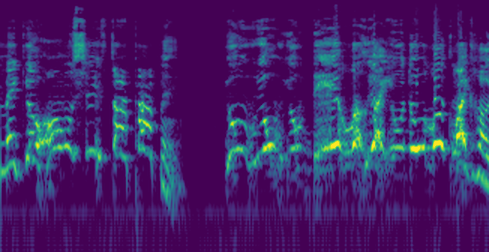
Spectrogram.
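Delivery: high-pitched emphatic insistence; exasperated insistence. Real, not acted. Urging the sister's missed chance.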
